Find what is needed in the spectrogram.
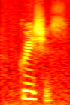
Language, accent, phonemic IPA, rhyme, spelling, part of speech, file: English, US, /ˈɡɹeɪʃəs/, -eɪʃəs, gracious, adjective / interjection, En-us-gracious.ogg
- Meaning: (adjective) 1. Of, related to, full of, or exhibiting grace 2. Of, related to, full of, or exhibiting grace.: Kind and warmly courteous 3. Of, related to, full of, or exhibiting grace.: Compassionate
